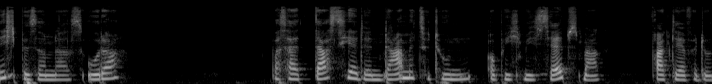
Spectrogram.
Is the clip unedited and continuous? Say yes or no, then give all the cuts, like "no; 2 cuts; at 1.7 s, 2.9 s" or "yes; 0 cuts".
yes; 0 cuts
